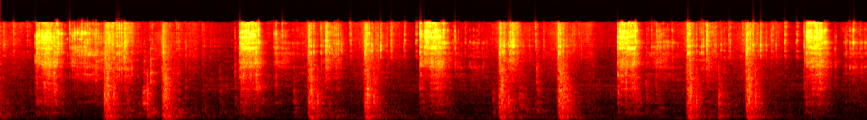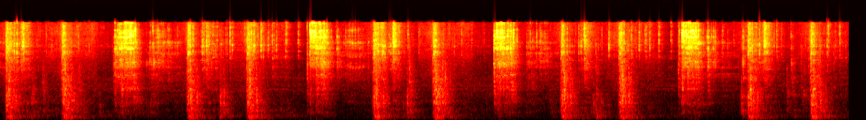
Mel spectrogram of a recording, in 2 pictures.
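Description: A wooden loom beater knocks against the weave in a steady rhythm.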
